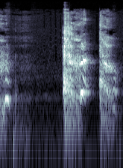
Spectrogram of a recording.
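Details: A sick toddler refusing cough medicine gives two short, harsh coughs in a row after a brief vocal sound.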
